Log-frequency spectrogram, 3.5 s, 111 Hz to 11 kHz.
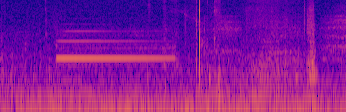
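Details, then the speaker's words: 2001 Dodge Durango 4.7 that cranks with no start and no spark (coils not firing; crank and cam sensors and PCM replaced, no codes): a single dash tone of about a second, then faint clicks. Check gauges warning chime. "this comes on and it says check gauges but I don't know what it could be"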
